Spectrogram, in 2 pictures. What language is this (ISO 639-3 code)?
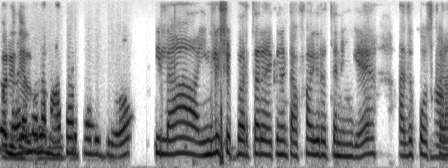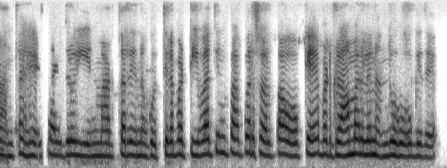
kan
